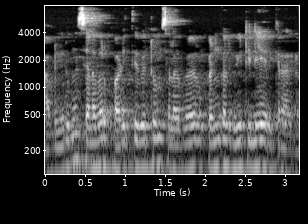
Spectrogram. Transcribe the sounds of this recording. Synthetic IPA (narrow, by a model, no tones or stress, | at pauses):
ɐpːɐɽɪjɪɾɯnd̪ɯsɪlɐʋɐɾpɐɽɪt̪ːɯʋɪʈːrɯmsɪlɐppɛɳɡɐɭʋiːʈːɪleːɪɾɯkːɪɾaːɾɣɐɭ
